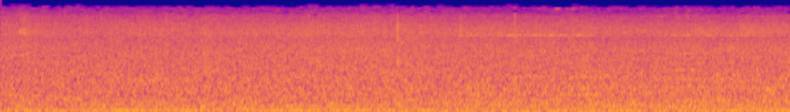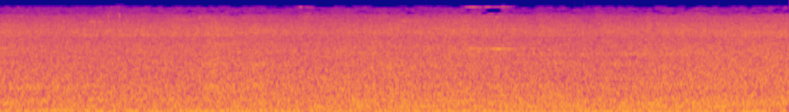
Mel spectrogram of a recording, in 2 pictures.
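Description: Steady city street traffic noise with a low, constant engine hum.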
